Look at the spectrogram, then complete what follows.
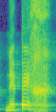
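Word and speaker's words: נפש: el hebreo es nepesh, se pronuncia nepej, la CH en hebreo se pronuncia como J, nepesh, murió.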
